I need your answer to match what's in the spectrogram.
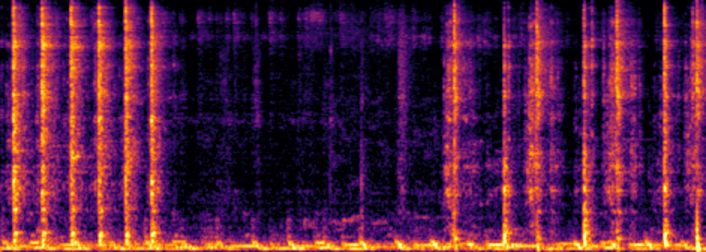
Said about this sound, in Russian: приходится их долбить таким маленьким обратным молоточком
